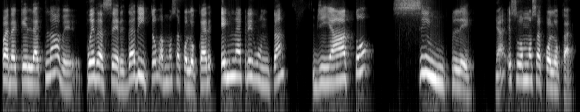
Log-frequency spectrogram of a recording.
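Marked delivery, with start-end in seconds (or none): 4.7-7.1 "hiato simple" drawn out word by word; slow dictation. Shown as a demonstration. Teacher adding words to the question, slowly dictating "hiato simple". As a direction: stretch each part of "hiato simple".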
